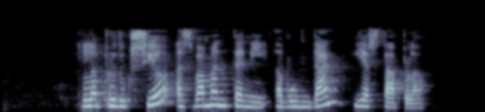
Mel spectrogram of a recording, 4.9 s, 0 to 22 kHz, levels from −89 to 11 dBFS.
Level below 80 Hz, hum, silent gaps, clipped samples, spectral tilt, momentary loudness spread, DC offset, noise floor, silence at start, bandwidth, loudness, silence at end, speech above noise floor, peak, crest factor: -58 dBFS; none; none; under 0.1%; -4 dB/octave; 7 LU; under 0.1%; -82 dBFS; 0.85 s; 7.8 kHz; -16 LUFS; 0.6 s; 66 dB; 0 dBFS; 16 dB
